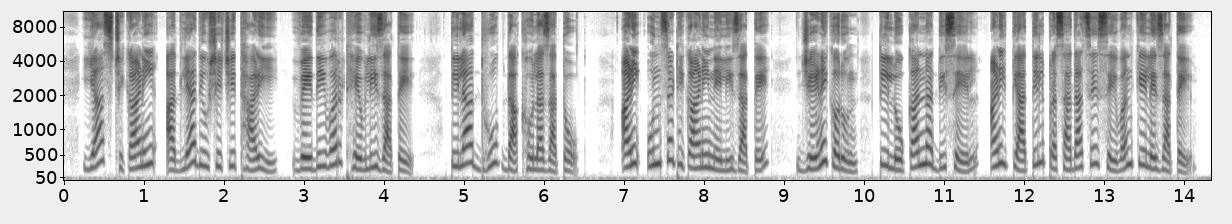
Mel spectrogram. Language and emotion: Marathi, neutral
